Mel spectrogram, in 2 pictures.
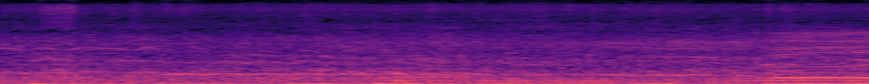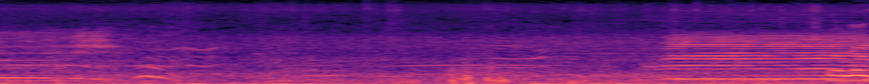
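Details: Cattle in Indonesia being helped onto a truck by four villagers after its leg sinks into the ground; two drawn-out, harmonic moos, the second louder and longer, over low engine rumble and villagers talking.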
